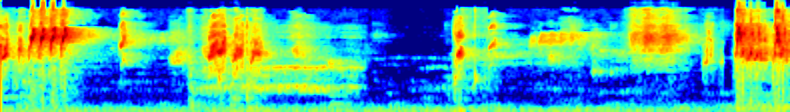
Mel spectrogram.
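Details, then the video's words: Flamboyan bird singing vigorously, as used for tutoring magpie-robins: bursts of high, rapid chirps and fast buzzy trills, with short whistled notes between the bursts and quiet gaps. "Flamboyan Gacor Bagus'Buat Masteran Burung Murai"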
